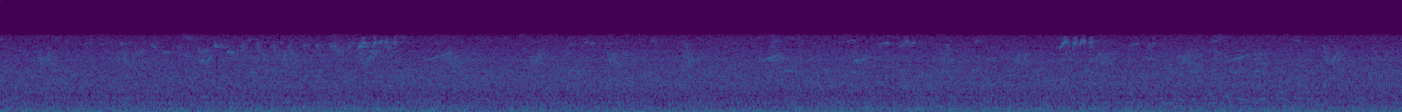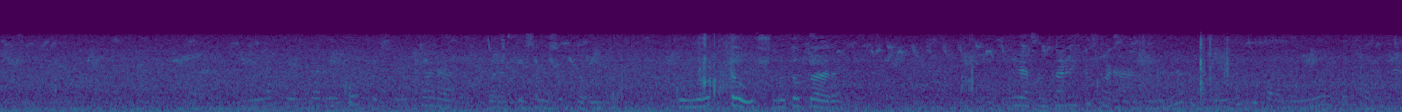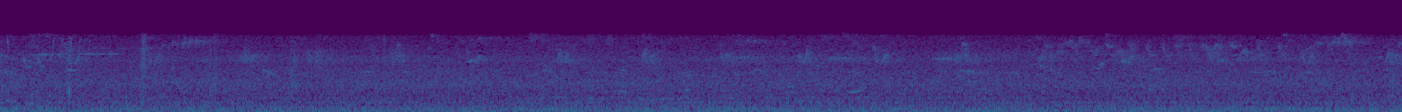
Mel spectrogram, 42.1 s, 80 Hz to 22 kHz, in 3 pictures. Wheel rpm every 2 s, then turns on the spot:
0, 0, 0, 0, 0, 0, 0, 0, 0, 0, 0, 0, 0, 0, 0, 0, 0, 0, 0, 0, 0.
none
